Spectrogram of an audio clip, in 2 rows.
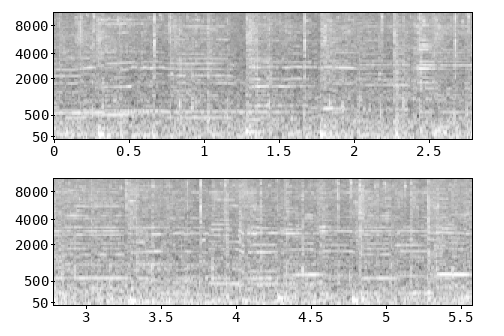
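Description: Roach the horse gallops in The Witcher 3, quick rhythmic hoofbeats drumming steadily over a busy, noisy background, moderately loud and continuous.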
